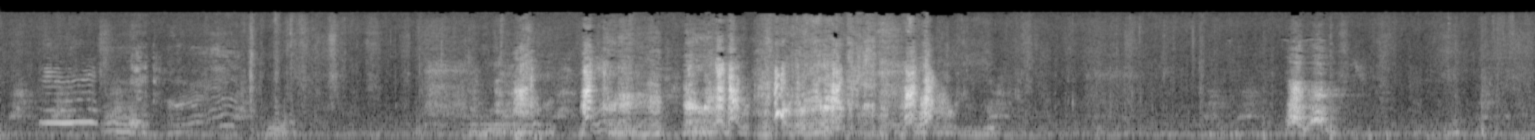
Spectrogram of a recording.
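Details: Puppies playing with a big plush dog, yipping briefly at the start, then a burst of scuffling, growly yaps and play noise in the middle, with another short yelp near the end.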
